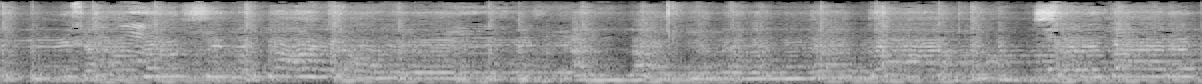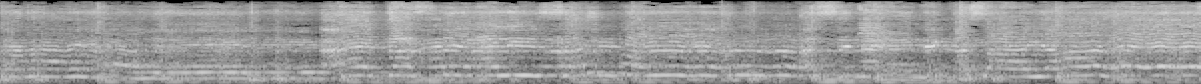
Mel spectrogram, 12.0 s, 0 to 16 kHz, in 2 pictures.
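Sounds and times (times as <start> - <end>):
men singing into microphones: 0.0 - 12.0.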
